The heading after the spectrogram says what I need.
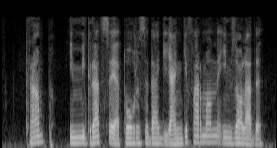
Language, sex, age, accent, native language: Uzbek, male, 12-17, Samarqand, Uzbek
